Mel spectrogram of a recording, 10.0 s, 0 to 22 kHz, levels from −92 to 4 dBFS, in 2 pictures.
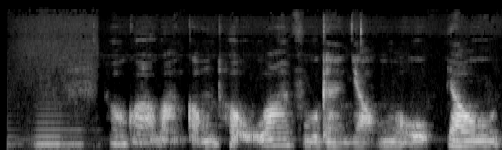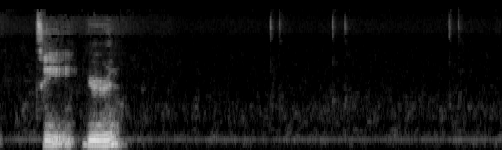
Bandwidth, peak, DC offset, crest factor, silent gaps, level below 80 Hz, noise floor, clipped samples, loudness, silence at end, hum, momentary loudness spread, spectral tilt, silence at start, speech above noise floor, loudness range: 15 kHz; -4 dBFS; under 0.1%; 20 dB; none; -68 dBFS; -68 dBFS; under 0.1%; -22 LUFS; 3.8 s; none; 20 LU; -5.5 dB/octave; 0.35 s; 47 dB; 5 LU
